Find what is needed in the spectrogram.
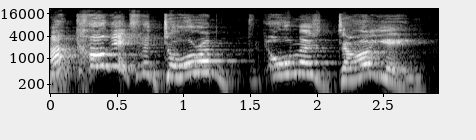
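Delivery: high, loud, laughing panic; breathless fright. Real, not acted. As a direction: gasp it out half laughing. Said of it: "I literally can't catch my breath".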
